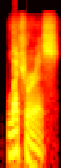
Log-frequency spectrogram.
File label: "lecherous", American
